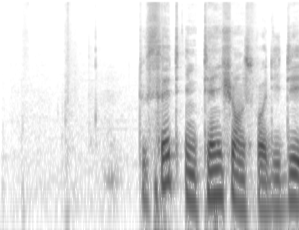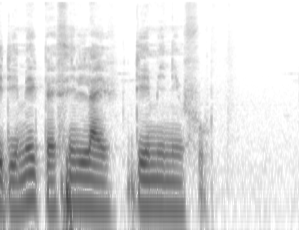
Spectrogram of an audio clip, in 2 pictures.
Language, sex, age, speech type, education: Nigerian Pidgin, male, 30-45, read, secondary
